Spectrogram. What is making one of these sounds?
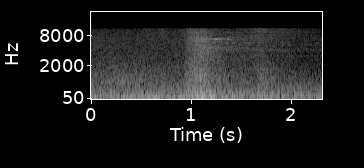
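A heavy thud sounds as a winged figure lands on a stone platform.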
